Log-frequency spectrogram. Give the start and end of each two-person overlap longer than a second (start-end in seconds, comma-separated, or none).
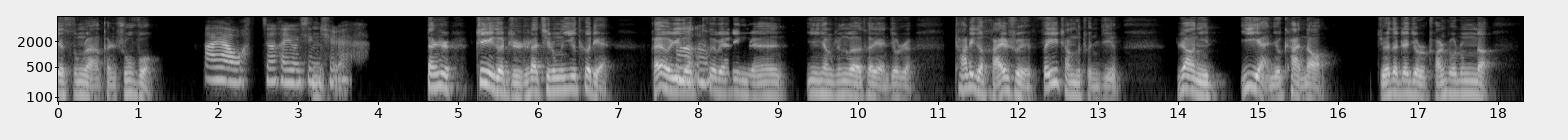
none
